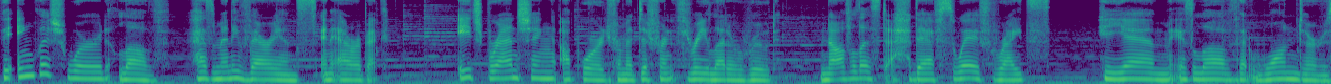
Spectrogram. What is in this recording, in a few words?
E-learning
